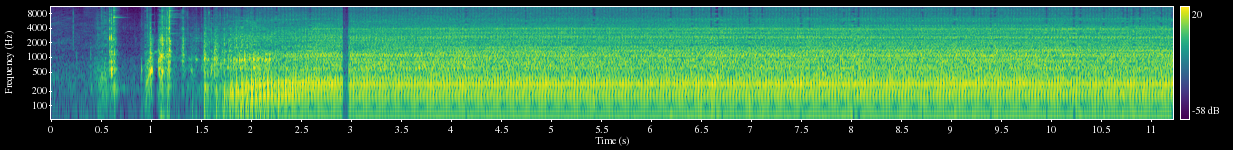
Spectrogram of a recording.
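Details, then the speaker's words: Honda EX1000 generator after carburetor cleaning: a few pulls, catches in about two seconds and settles into a steady even hum without surging; float bowl had water and dirt causing interference, now runs properly. "well it sounds good now folks that's all it took just a foot off the float ball needed to be cleaned out"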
